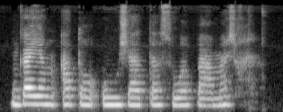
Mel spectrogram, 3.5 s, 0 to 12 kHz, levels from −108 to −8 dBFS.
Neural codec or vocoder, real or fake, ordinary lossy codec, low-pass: none; real; Opus, 32 kbps; 9.9 kHz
